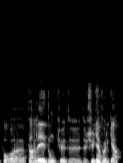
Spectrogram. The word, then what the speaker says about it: Wolga: parler donc de Julien Volga. Je prononce bien ton nom de famille? Oui, Volga, c'est ouais, ça? ouais, ouais, ouais. Ok, Bon, après, je suis pas Horté si tu dis Wolga, mais voilà, à ok, ça l'usage, on marche.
